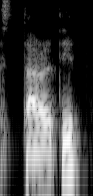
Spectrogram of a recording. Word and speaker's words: started: Cuando los verbos normales terminan en T o terminan en D, nosotros pronunciamos la E como una I.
